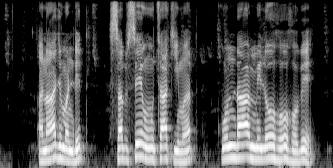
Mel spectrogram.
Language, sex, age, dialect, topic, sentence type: Magahi, male, 18-24, Northeastern/Surjapuri, agriculture, question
